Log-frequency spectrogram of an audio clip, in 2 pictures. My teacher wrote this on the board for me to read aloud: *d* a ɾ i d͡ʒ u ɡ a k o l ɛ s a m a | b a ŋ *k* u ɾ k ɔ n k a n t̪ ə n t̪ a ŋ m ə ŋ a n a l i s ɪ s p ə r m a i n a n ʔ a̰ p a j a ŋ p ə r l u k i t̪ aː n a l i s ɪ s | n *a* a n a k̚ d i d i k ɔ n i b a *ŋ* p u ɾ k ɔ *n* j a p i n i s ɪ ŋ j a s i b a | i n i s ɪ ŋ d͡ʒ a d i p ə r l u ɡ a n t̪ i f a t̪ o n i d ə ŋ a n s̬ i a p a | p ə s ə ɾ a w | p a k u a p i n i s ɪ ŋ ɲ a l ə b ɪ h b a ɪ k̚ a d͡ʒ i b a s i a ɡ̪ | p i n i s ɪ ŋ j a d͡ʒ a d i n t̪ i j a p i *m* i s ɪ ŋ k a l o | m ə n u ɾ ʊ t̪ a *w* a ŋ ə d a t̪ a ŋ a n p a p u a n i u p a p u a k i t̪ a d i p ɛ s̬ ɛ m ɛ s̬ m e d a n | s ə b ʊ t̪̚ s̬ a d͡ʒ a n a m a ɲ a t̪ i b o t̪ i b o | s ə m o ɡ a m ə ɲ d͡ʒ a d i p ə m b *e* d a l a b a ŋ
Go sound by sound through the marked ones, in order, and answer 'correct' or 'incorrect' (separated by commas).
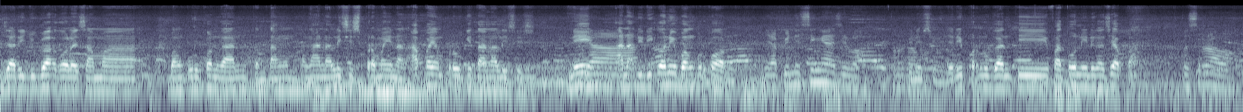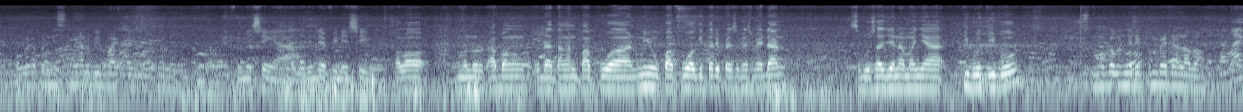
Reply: incorrect, incorrect, incorrect, correct, correct, incorrect, incorrect, correct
